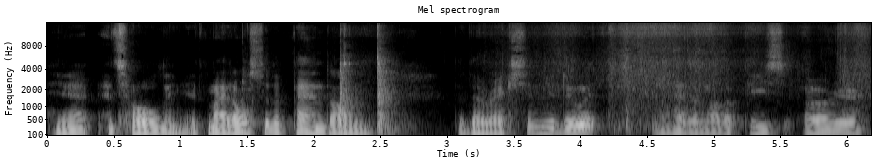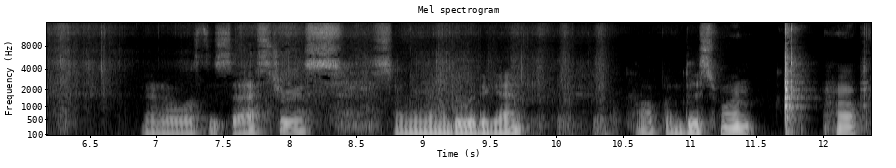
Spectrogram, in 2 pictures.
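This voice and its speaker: A man giving a casual hands-on demonstration at a table, talking haltingly with many fillers and self-corrections. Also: mid-range voice, steady tone, warm tone, a little hiss or hum. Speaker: DIY video maker. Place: indoors at a table.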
